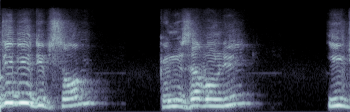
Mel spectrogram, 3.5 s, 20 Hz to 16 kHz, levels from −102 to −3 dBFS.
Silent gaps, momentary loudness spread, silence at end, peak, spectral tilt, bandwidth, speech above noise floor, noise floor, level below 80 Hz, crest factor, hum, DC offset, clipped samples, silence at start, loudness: none; 17 LU; 0 s; -6 dBFS; -5 dB/octave; 10 kHz; 62 dB; -82 dBFS; -74 dBFS; 16 dB; none; under 0.1%; under 0.1%; 0 s; -22 LUFS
